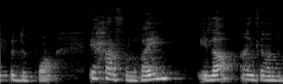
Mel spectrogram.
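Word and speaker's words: غين: C'est pas au fond de la gorge, au fond de la bouche. C'est vraiment tout au fond.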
